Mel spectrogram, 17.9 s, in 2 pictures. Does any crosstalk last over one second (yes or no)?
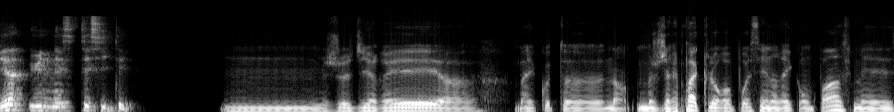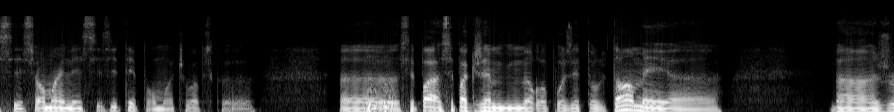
no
